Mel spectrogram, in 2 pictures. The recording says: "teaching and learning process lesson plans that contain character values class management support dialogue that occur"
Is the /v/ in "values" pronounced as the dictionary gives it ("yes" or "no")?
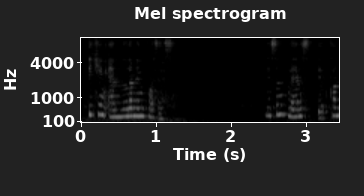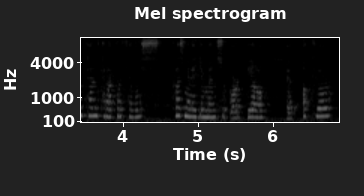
no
